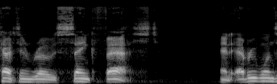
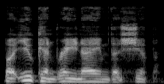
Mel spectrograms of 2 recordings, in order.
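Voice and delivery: menacing shark voice. Acted. Shark shrugs off the drowning.

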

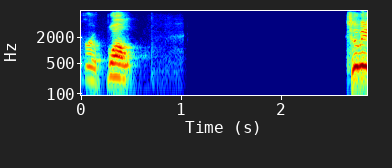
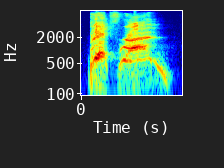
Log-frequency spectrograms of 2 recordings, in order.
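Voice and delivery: high, loud panicked yell to herself; retold shout; 14 semitones higher, 4 dB louder than usual. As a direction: yell it as a sudden alarm. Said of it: "the next thing I said to myself was".

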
